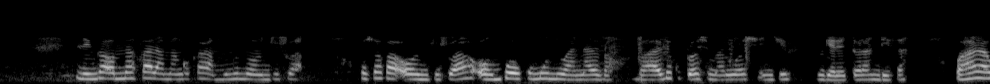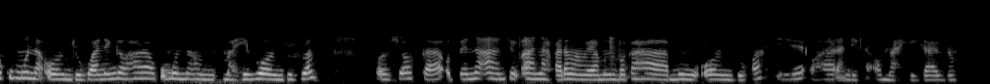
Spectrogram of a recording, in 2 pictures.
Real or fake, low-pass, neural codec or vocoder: real; 3.6 kHz; none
